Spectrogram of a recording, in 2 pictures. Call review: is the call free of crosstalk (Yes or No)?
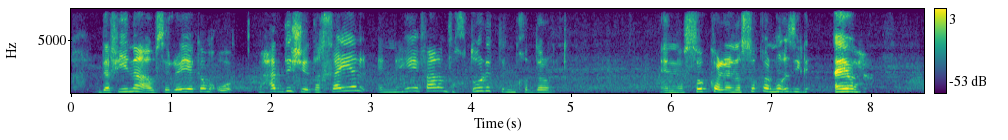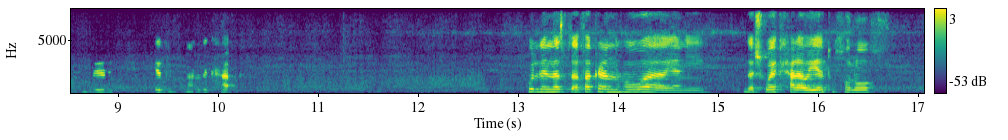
Yes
